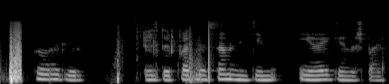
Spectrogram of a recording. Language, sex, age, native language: Icelandic, female, 12, Icelandic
